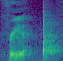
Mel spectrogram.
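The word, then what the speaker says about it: Frigga: gonna say her name Friga Fria Fria there's but two there's two G's um G's are like there's they're silent it sounds like Freya it's north it's north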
